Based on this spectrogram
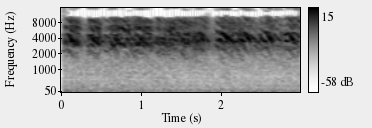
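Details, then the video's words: In Cologne, by the Rhine, Germany, a flock of parrots makes a dense, unbroken wash of harsh, high screeches and chatter over a steady low rumble of background noise. "Parrot Group Sound"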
